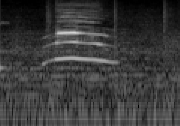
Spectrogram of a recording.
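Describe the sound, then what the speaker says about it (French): A pet cat named Hermione meows once, a single rising-and-falling cry of under half a second, clear and fairly close over low background noise. "Pourquoi tu miaules, Hermione?"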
